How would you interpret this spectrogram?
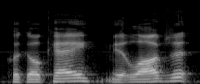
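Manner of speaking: ordinary delivery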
